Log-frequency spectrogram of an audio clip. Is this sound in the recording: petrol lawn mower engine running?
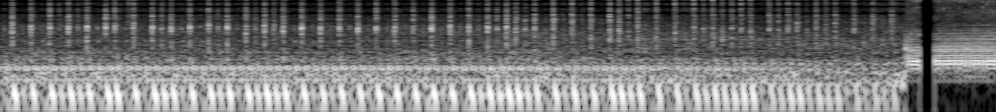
yes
